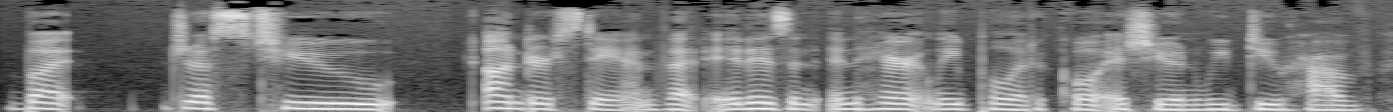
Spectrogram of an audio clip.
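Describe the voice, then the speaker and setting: A woman guest on a podcast who explains her team's work in an earnest, steady way. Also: lowish voice, normal speed, dry recording. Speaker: guest, resource team member. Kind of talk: casual podcast discussion.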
